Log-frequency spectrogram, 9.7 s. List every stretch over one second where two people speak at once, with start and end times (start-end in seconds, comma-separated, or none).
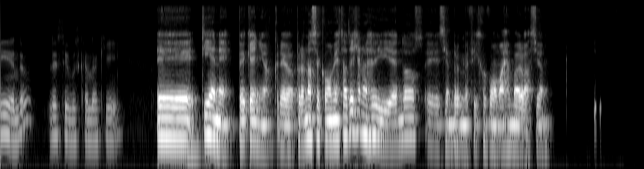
none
